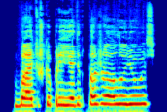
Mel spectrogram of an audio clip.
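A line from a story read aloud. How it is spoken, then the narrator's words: Whimpering. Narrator (Russian): захныкала Шура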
